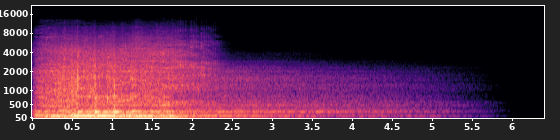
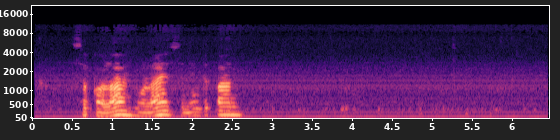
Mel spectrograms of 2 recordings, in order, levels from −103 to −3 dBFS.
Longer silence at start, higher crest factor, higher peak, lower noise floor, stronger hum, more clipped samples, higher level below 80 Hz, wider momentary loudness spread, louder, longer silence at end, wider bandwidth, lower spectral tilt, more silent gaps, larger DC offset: second, 0.05 s vs 0.65 s; about the same, 18 dB vs 22 dB; about the same, 0 dBFS vs -2 dBFS; first, -75 dBFS vs -50 dBFS; neither; neither; first, -30 dBFS vs -50 dBFS; first, 26 LU vs 16 LU; first, -14 LUFS vs -19 LUFS; second, 2.8 s vs 3.85 s; first, 7 kHz vs 5.6 kHz; second, -8.5 dB/octave vs -10.5 dB/octave; neither; neither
